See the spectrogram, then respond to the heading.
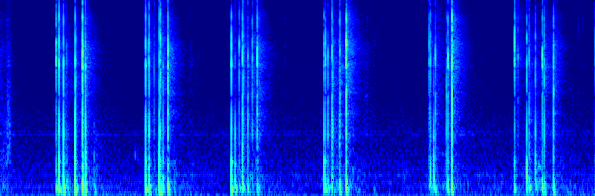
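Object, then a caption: Paper straw mat. Long white nails tap and scratch across the ridges of a flexible mat made from a row of hollow, thin gold-and-white chevron paper straws, held curved over the mic. Seven bursts of quick, dry, papery clicks and scrapes come in, each dying away almost at once. They are bright with little low end, with near silence between them.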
